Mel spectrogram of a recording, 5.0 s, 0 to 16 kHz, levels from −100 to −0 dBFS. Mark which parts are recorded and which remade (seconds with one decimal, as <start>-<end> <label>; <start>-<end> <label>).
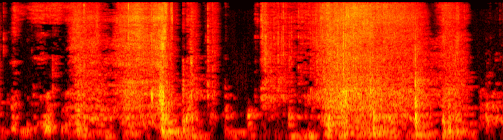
0.0-1.0 remade; 1.0-2.1 recorded; 2.1-2.5 remade; 2.5-3.3 recorded; 3.3-5.0 remade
